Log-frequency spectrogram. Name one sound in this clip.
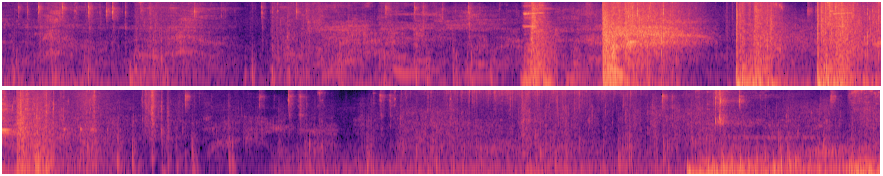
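Footsteps thud softly on a wooden floor.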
